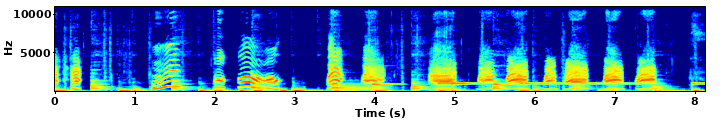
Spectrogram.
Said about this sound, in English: Duckling still thinks George is its mother.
